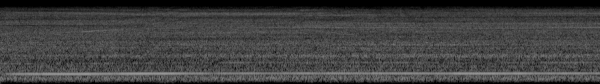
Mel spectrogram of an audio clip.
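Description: Hoover Power Scrub Elite carpet cleaner's suction motor running steadily, a constant rush of air with a steady whine, as its hose tool extracts liquid.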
